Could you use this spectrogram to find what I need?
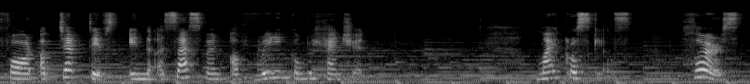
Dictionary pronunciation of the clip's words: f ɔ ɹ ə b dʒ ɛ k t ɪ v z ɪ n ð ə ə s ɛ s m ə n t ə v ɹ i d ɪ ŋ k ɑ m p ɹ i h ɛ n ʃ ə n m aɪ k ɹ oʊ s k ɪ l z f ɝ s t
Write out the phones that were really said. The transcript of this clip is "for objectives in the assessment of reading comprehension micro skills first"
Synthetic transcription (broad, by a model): f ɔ ɹ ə b dʒ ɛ k t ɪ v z ɪ n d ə ə s ɛ s m ə n t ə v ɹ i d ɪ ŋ k ɑ m p ɹ i h ɛ n ʃ ə n m aɪ k ɹ oʊ s k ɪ l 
